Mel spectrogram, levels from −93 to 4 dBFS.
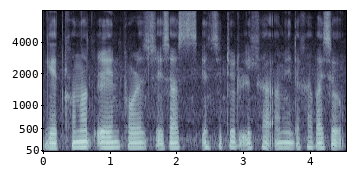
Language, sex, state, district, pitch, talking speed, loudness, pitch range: Assamese, male, Assam, Hailakandi, 105 Hz, 130 wpm, -19 LUFS, 100-110 Hz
